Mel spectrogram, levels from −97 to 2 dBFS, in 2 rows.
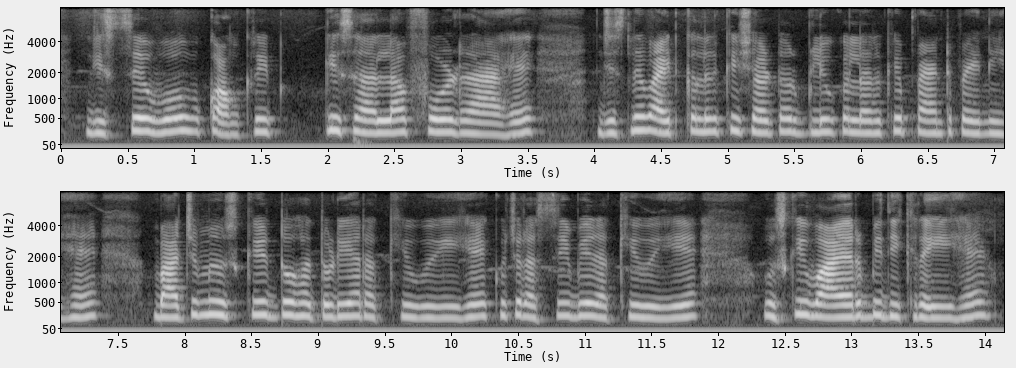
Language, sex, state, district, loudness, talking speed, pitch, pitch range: Hindi, female, Bihar, Jahanabad, -22 LUFS, 165 wpm, 235 Hz, 220-245 Hz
